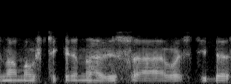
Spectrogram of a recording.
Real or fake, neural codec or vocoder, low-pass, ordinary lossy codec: real; none; 7.2 kHz; Opus, 32 kbps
